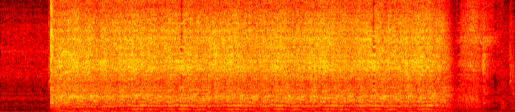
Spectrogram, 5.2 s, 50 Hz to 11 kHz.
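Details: 1965 Chevy C10 with an LS1 swap, first start attempt on a newly flashed computer that may be the wrong one. About four seconds of steady cranking that never catches; cranks but won't fire. Wrong ECU flash suspected, not confirmed.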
